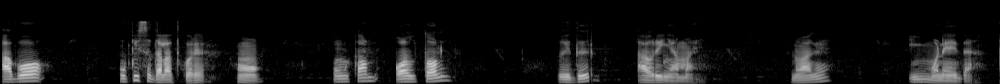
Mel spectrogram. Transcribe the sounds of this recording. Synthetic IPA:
abɔ | upisad̪alat̪kɔɾɛ | hɔ̃ | uŋkanɔlt̪ɔl | əd̪ɨɾ | awɾiɲa̰ma̰j | nɔwaɡɛ | iɲmɔnɛd̪a̰

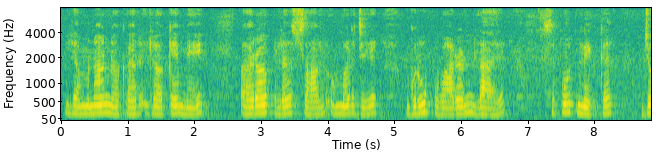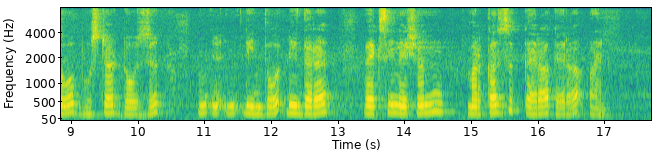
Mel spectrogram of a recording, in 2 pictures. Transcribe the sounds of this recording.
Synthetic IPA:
jɐmnaːnɐɡəɾɪlaːkemẽ | ɐɦɾãpɪləsaːlʊməɾd͡ʑeː | ɡʊɾuːpʋaːɾənɪ̆laːɪ | sɪpuːt̪nɪk | d͡ʑoːbʱuːsʈəɾɖoːz | ɗioɗĩːn̆d̪əɾ | ʋɛːksineːʃən | mɐɾkəzkɐɦɪɾakɐɦɪɾaaːɦɪnɪ̆

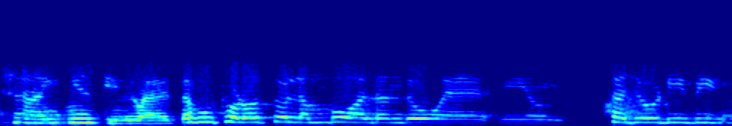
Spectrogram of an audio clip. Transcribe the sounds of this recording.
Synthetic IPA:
tːɕʰaːiə̃t̪ʰĩːnd̪oaːɦet̪ɐɦuːt̪ʰoːɽot̪ʰolɐ̃mboɐlə̃nd̪oɛ̃ːə̃ | sɐʄoːɗĩbɪ

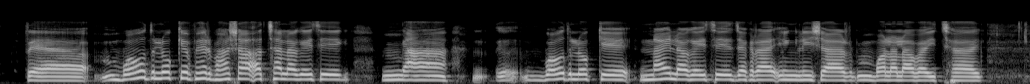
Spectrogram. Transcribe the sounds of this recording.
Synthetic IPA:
t̪ə | bəɦut̪lokːepʰeɾbʱaʃaətːʃʰaləɡɛt͡ʃʰɛ | a | bəɦut̪lokːenəjləɡɛt͡ʃʰɛd͡ʒəkɾaiŋɡlisaɾbəlalaβɛjt͡ʃʰə

